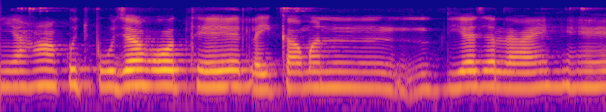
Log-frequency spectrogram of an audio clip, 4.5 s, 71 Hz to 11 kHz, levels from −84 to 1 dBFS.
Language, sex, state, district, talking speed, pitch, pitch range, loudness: Chhattisgarhi, female, Chhattisgarh, Raigarh, 145 wpm, 225 Hz, 215-230 Hz, -19 LUFS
